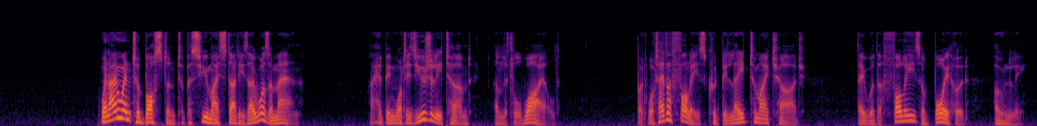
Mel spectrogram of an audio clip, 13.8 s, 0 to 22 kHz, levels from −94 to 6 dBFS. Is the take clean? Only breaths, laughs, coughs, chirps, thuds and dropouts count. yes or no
yes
